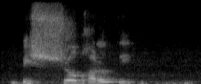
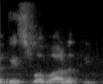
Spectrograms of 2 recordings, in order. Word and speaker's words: বিশ্বভারতী: university is called বিশ্বভারতী বিশ্বভারতী ইংরেজিতে বলে বিশ্বভারতী হিন্দিতে বলে বিশ্বভারতী আমরা বাংলায় বলি বিশ্বভারতী এটা আমাদের উচ্চারণ চেঞ্জ করার দরকার নেই তো তারপরে কি অল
